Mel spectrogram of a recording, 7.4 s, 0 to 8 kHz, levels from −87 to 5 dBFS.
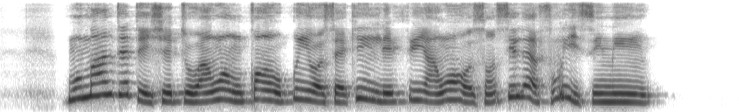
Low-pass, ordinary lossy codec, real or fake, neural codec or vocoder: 7.2 kHz; none; fake; autoencoder, 48 kHz, 32 numbers a frame, DAC-VAE, trained on Japanese speech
